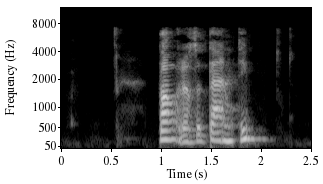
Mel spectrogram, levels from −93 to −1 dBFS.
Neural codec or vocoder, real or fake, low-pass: codec, 16 kHz, 2 kbps, FreqCodec, larger model; fake; 7.2 kHz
